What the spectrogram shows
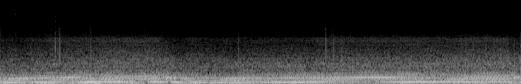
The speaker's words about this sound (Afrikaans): Die X-Rider se 2.5 turbo diesel is grower en meer lawaaierig as sy teenstanders teen luier en laaspoed. Hoewel hy heel beskaafd op die oop pad loop.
